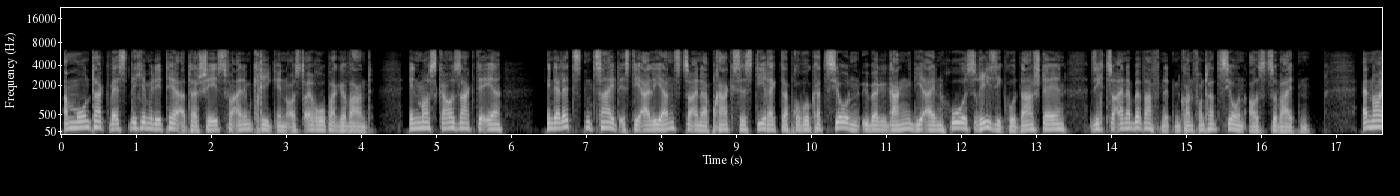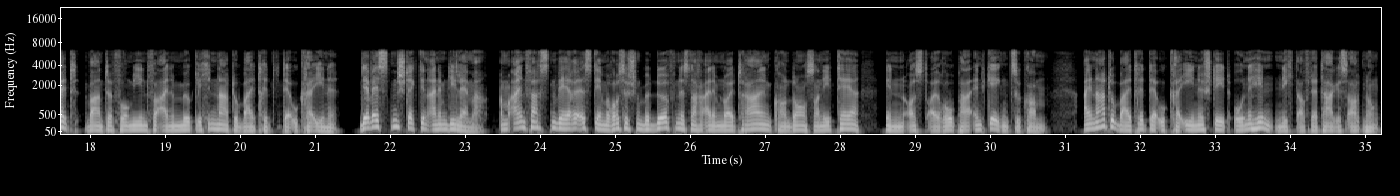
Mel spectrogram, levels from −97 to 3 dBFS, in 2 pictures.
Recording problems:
high frequencies cut off; noticeable; nothing above 6 kHz

